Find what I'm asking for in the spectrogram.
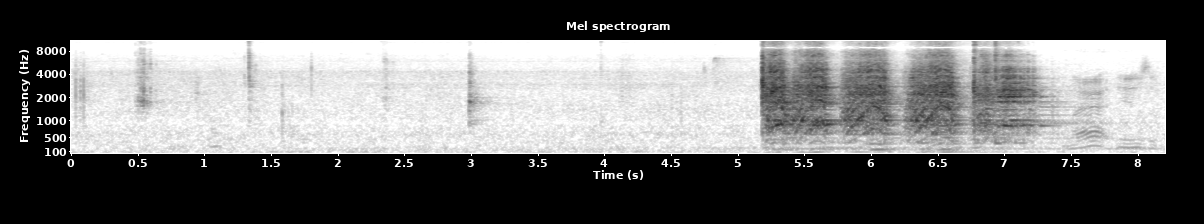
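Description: A Ferrari 355 engine cranks and fires for the first time, a loud burst of starter whir and catching combustion after several seconds of quiet ticking and faint background noise, then settling into a rough idle.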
